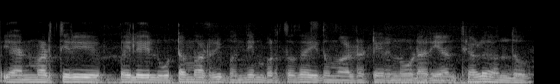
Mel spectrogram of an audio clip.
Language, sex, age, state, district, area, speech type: Kannada, male, 45-60, Karnataka, Bidar, urban, spontaneous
